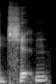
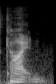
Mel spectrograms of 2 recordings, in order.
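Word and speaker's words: chitin: be removed without consideration I hate it when people say chitten it's kitan also people want to say fos sites it it really is fosite sorry that's how you say it anyway kitan Kiton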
